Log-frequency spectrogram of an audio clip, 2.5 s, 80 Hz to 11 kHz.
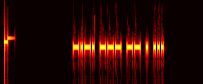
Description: Morse code, heard as a keyed tone, about 52 wpm, 700 Hz. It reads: COMES
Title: Sentences from Top 1000 Words - Review Part 5 - New Word Drill - 50wpm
